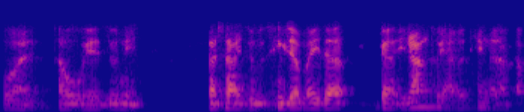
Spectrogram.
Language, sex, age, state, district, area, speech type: Manipuri, male, 30-45, Manipur, Imphal West, rural, conversation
